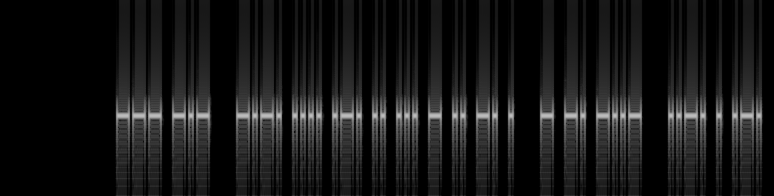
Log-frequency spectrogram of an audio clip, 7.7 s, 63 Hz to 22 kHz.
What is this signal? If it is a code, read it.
Morse code, heard as a keyed tone, about 30 wpm, 700 Hz. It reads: OK CHRISTINE TNX FER
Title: Practice QSO - Exchange 4 - Ending - 30wpm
